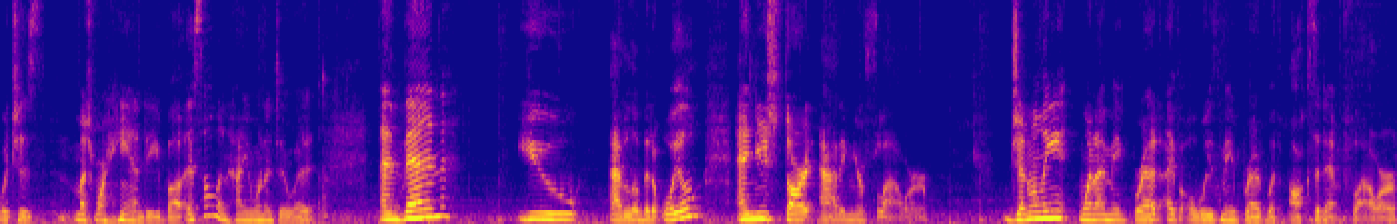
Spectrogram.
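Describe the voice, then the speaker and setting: Against light background noise, a woman speaks at a moderate pace and medium pitch with ordinary pitch variation. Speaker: cooking and makeup vlogger; makeup vlogger. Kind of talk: casual cooking tutorial. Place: home room. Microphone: phone near.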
